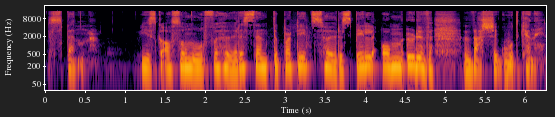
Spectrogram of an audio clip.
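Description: A woman playing a deadpan local radio host with a husky voice in a comedy sketch. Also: on the low side, no room sound, studio quality.

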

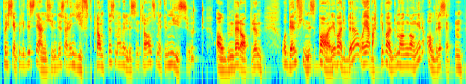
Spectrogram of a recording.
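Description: A man with an Oslo Norwegian accent, a novelist talking in an interview in an effusive, emphatic way with halting repetitions. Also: on the high side, lively intonation, slightly rough. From Oslo west, Norway. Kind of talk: animated conversational interview.

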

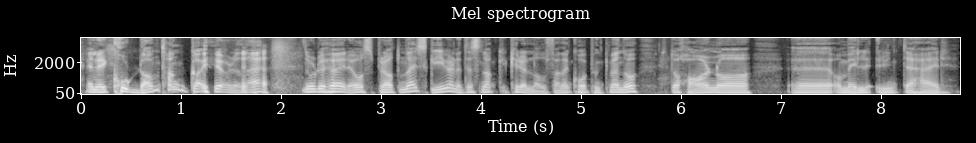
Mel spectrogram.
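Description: A man's voice: medium pitch, dry recording. A man hosting a radio language show in a studio, reading listener questions and passing them to the panel. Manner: relaxed, reads listener letters aloud. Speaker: radio host.

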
